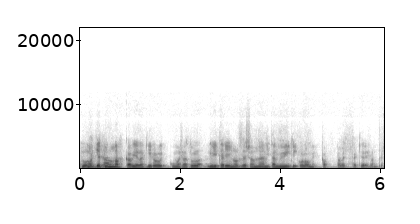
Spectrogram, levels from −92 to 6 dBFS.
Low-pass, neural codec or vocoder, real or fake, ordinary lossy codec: 14.4 kHz; codec, 32 kHz, 1.9 kbps, SNAC; fake; Opus, 24 kbps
